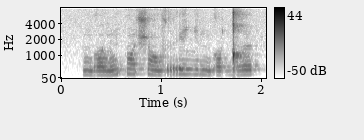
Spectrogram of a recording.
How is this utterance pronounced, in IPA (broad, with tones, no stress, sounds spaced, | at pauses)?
ŋ ɡ ɔ˨ l ũ˦ k ɔ̃˦ ʃ ɔ̃˦˨ v r ɪ˦ ʎ ə˧ ŋ ɡ ɔ˨ ɡ͡ǃ ə˦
